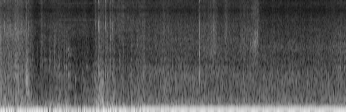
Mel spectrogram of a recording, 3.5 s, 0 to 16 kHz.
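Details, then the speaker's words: 1985 Mazda B2000 ute, recently had clutch work; restart without choke after a few pumps, catches quickly into a steady deep low rumble, a bit rattly; normal start. "and then you can't complain about that, can you? It's a bit rattly, but anyway."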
